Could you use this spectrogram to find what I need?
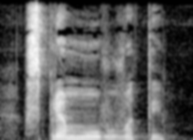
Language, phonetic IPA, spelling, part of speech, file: Ukrainian, [sprʲɐˈmɔwʊʋɐte], спрямовувати, verb, Uk-спрямовувати.ogg
- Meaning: to direct, to turn, to aim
